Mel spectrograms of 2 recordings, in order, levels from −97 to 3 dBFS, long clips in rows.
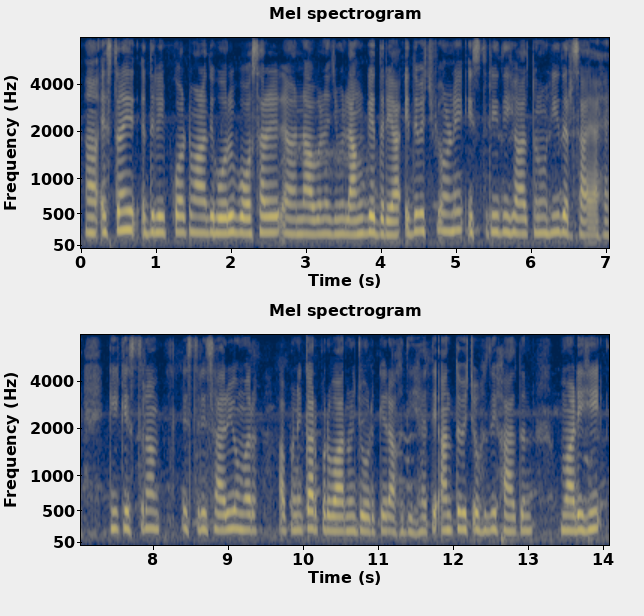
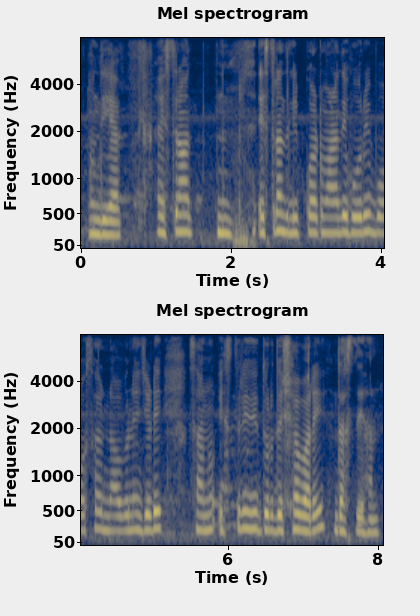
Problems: none marked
